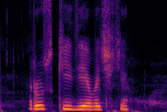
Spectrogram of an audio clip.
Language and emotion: Russian, neutral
